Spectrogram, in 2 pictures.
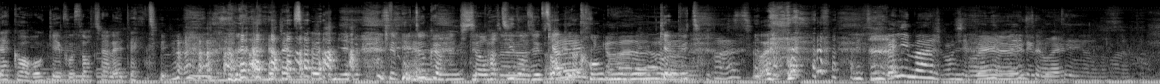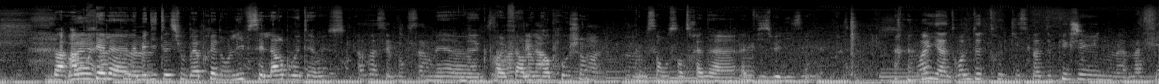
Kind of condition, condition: setting, busy venue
